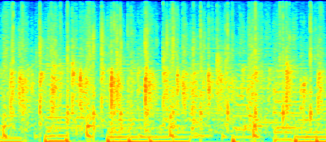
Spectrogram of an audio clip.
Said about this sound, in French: Merci Alexandra, c'était fabuleux comme programmation. Merci Alexandra, on l'applaudit.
